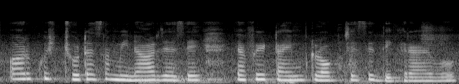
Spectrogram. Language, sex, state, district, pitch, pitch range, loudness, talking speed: Hindi, female, Uttar Pradesh, Lalitpur, 200 Hz, 195-230 Hz, -14 LUFS, 195 wpm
